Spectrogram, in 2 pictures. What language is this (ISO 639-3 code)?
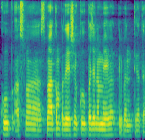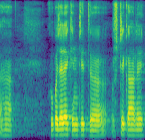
san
